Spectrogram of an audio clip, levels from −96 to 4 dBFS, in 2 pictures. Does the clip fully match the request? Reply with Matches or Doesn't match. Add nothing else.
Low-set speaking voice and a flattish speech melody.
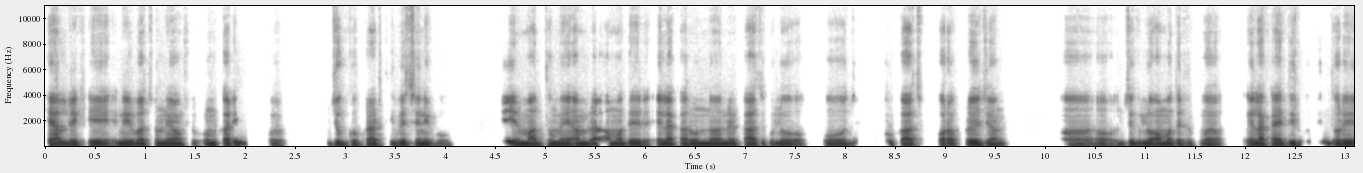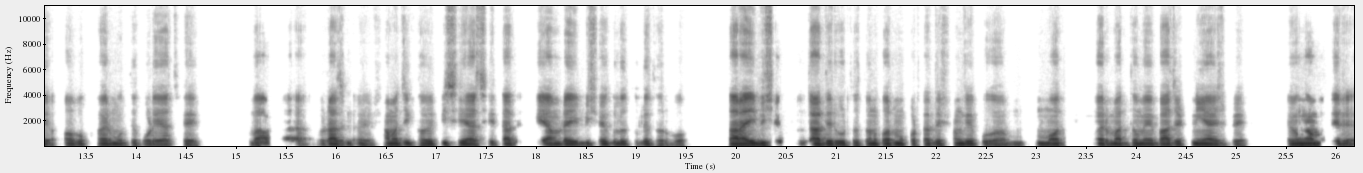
Matches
